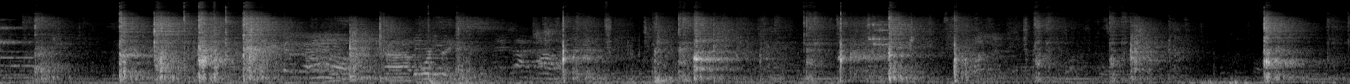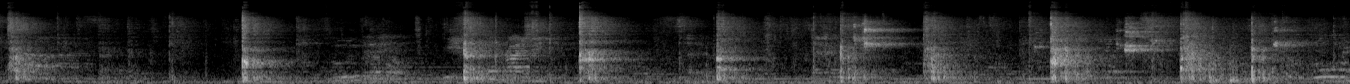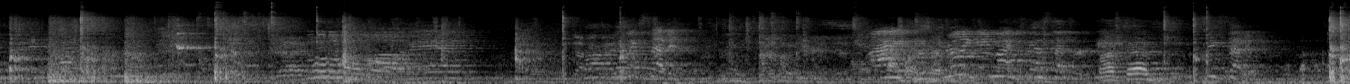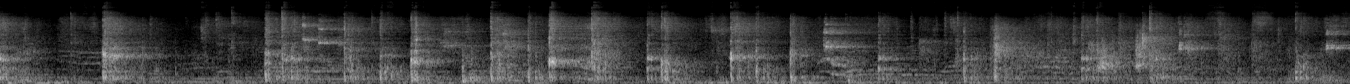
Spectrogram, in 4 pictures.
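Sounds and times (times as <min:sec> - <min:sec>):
paddle hitting pickleball: 0:05.6 - 0:09.8, 0:43.1 - 0:50.6.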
